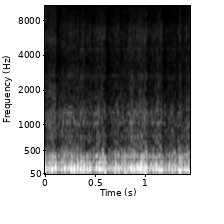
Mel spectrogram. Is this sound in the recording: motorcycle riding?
yes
